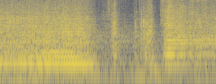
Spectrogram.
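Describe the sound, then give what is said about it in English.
A heavy bus engine hums steadily as the driver puts the bus in gear, then breaks into a few rough, grinding bursts as gears clash, before the motor settles back into its drone. Fairly loud, with no voices. “He gamely puts the bus in gear.”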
